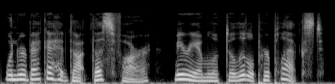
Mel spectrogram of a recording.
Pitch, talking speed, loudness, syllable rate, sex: 190 Hz, 195 wpm, -17 LUFS, 6.1 syllables/s, female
